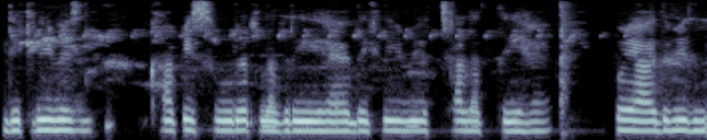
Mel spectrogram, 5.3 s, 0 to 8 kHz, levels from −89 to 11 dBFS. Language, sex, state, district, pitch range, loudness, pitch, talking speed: Hindi, female, Bihar, Kishanganj, 205-215 Hz, -15 LUFS, 210 Hz, 180 wpm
